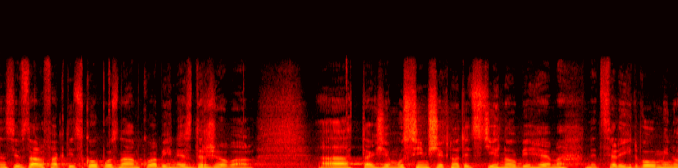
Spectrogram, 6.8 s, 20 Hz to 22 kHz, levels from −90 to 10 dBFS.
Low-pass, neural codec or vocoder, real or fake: 14.4 kHz; none; real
